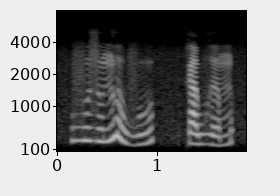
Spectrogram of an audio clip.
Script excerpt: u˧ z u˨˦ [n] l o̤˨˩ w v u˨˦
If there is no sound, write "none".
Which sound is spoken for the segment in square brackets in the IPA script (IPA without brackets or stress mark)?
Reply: n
